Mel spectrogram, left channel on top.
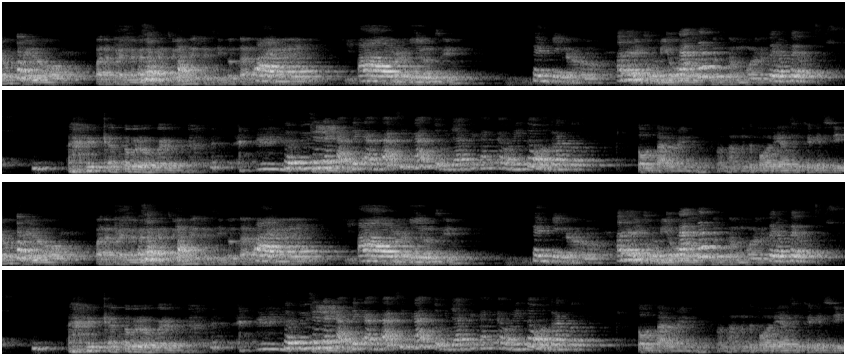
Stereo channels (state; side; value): normal; both; correlation 0.95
